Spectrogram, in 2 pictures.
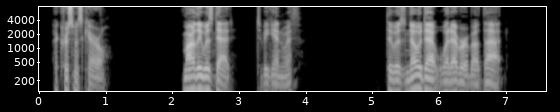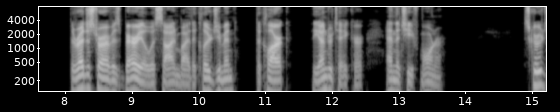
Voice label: foreigner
